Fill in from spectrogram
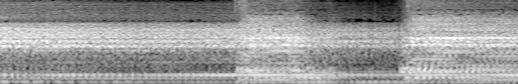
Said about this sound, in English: that's how you always play a G if you have distortion. That's a G of rock, yeah.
